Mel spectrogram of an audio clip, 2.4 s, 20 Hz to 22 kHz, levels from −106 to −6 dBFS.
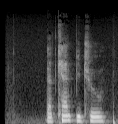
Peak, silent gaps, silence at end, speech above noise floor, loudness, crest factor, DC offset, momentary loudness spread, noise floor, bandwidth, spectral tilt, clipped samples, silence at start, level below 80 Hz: -10 dBFS; none; 0.1 s; 36 dB; -28 LUFS; 20 dB; under 0.1%; 6 LU; -63 dBFS; 10 kHz; -7.5 dB/octave; under 0.1%; 0.9 s; -54 dBFS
